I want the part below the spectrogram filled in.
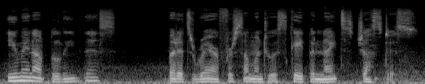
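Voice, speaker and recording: A woman playing a weary, guarded middle-aged mother turned stern knight in a video game, speaking in a measured, solemn way with a creaky voice. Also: very deep voice, warm tone, slight background noise. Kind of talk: dramatic video game dialogue.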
